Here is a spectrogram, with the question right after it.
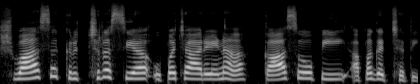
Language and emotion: Sanskrit, neutral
